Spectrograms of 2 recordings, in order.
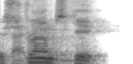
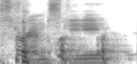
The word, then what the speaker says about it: Yastrzemski: So I think they're still in, you know, Yastrzema, I get Yastrzemski. – that. – Yastrzemski.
